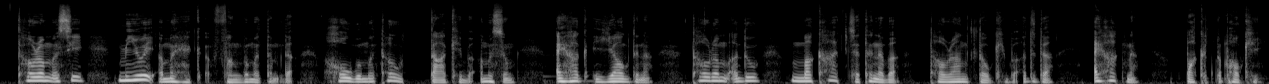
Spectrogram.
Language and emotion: Manipuri, fearful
